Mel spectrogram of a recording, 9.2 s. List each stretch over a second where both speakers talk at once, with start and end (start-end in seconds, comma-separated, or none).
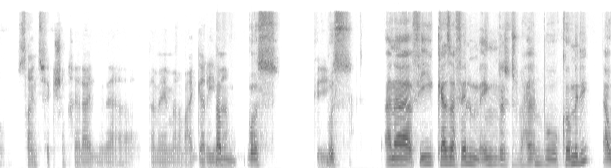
none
